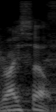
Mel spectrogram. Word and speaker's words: Reiselt: Did I say it right? Reiselt. Reiselt. Yeah. Oh, it was so close.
